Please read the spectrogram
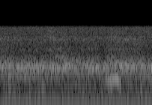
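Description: Steady background noise with a hum in it, and one short faint voice sound about one and a half seconds in.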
